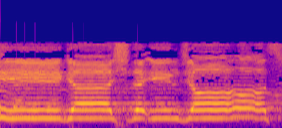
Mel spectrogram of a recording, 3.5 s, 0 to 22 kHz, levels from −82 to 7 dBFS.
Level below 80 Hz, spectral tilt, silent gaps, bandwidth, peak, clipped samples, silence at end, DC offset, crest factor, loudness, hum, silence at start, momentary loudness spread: -60 dBFS; -3 dB/octave; none; 6.6 kHz; 0 dBFS; under 0.1%; 0 s; under 0.1%; 12 dB; -12 LUFS; none; 0 s; 6 LU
